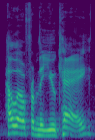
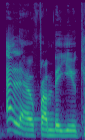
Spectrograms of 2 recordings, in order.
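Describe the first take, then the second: First: It is said in a plain American accent. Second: It is said in a put-on British accent.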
